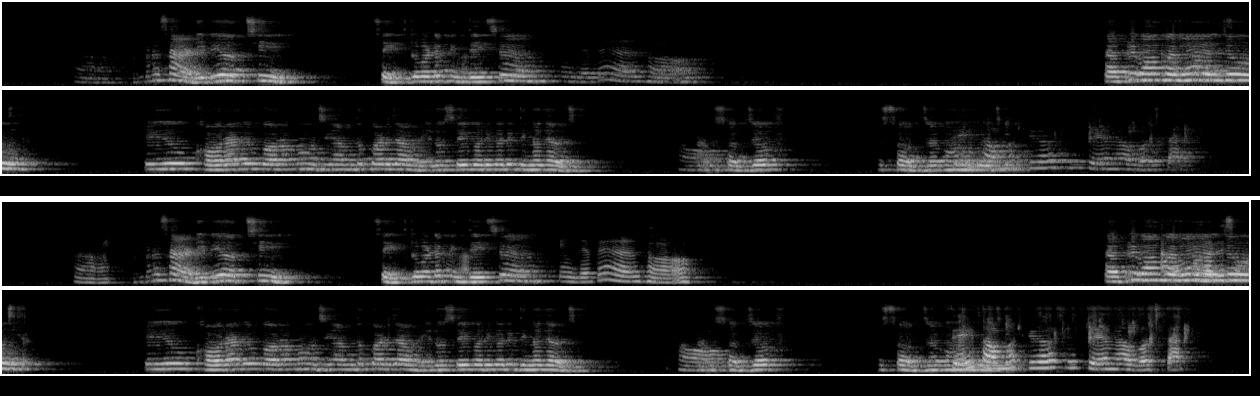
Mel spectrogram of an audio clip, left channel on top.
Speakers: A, on the right (about 55°); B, on the left (about 80°).
A: ହଁ
B: ହଁ। ଶାଢୀ ବି ଅଛି ସେଇ। ପିତୁ ଗଟେ ପିନ୍ଧେଇଛ
A: ହଁ
B: ଆଉ।
A: ପିନ୍ଧିଦେବେ ଆଉ ହଁ
B: ତାପରେ କଣ କହିଲା
A: ଆଉ ଘରେ
B: ଏଇ ଯୋଉ।
A: ସମସ୍ତେ
B: ଏଇ ଯୋଉ ଖରା ଯୋଉ ଗରମ ହଉଛି ଆମେ ତ କୁଆଡେ ଯାଉନି ରୋଷେଇ କରି କରି ଦିନ ଯାଉଛି।
A: ହଁ।
B: ଆଉ ସଜ ସଜ କଣ
A: ସେଇ
B: ହଉଛି।
A: ସମସ୍ତଙ୍କର ସେଇ ସେମ୍ ଅବସ୍ଥା।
